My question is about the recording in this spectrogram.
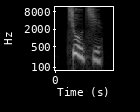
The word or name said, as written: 救济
